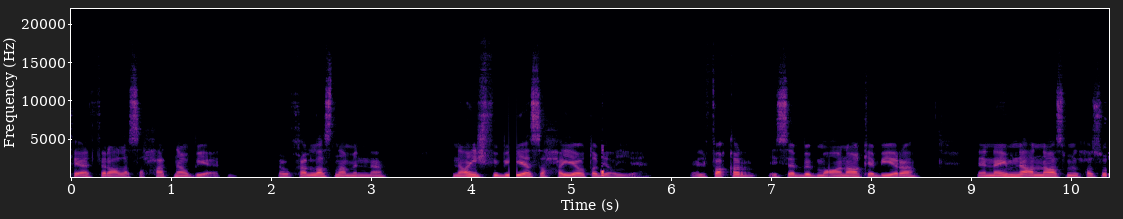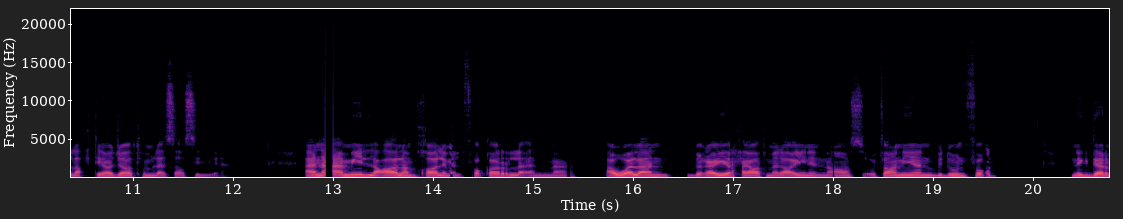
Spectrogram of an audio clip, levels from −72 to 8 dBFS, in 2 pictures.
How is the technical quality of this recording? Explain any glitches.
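The recording has two recurring problems: dropouts to digital silence and glitches from damaged compressed data. Both are scattered through the speech from start to finish.

The blocks of digital silence come at 1.23 s, 4.37–4.45 s, 7.57 s, 12.92–13.00 s, 14.39–14.41 s, 15.33–15.37 s and 17.99–18.01 s. Here the audio is swapped for silence with no fade in or out. The short ones, around 11 to 20 ms, come across as ticks or pops. The 40 ms gap and the two 80 ms gaps are little holes in the speech.

The damaged data in the compressed stream shows up at 5.27–5.32 s, 10.31–10.39 s, 14.12–14.20 s and 19.48–19.56 s, each lasting roughly 60 to 85 ms. In those spots, bad bytes in the stream throw the decoder off. It either misreads the frames or discards them, then has to hunt for the next valid frame header to resync. You hear a short chirp, squawk, click or hole instead of clean speech.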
